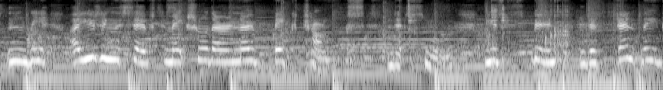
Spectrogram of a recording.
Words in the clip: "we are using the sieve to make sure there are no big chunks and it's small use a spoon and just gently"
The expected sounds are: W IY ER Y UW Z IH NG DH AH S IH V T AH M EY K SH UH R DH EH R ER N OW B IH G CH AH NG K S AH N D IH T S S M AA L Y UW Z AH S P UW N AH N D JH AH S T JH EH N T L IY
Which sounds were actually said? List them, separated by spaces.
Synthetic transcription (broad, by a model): W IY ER Y UW Z IH NG DH AH S IH V T AH M EY K SH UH R DH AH R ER N OW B IH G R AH NG K S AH N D IH T S S M AA L Y UW Z AH S P UW N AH N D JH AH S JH EH N T L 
